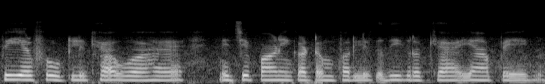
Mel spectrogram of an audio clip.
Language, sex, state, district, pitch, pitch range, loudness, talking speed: Hindi, female, Haryana, Rohtak, 195 Hz, 195-205 Hz, -17 LUFS, 175 wpm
